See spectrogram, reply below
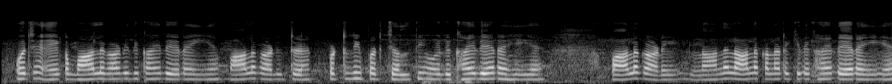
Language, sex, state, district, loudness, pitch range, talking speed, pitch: Hindi, male, Uttarakhand, Uttarkashi, -17 LUFS, 235-255 Hz, 170 wpm, 245 Hz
